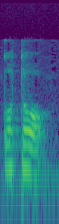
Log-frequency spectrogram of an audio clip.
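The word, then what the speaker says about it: 五島: Okay, Goto. Now, in this case, the island name is pronounced To.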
